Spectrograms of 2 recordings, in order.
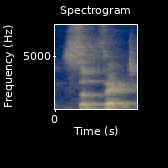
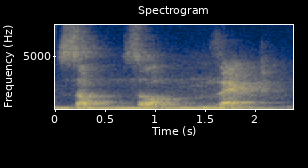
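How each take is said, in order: First: Said in the usual way. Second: सब्जेक्ट slowly broken into सब… जेक्ट; two separate syllables. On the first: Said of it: "उसी तरीके से". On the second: Shown as a demonstration. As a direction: say सब first, then सब्जेक्ट in two stretched beats. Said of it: "इसके दो syllable होंगे".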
